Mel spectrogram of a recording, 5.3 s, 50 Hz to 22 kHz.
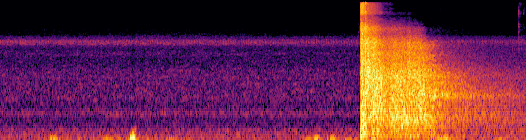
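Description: A single loud, close gunshot from a 70-year-old CZ52 pistol at an outdoor shooting range, with a sharp broadband crack followed by a long, slowly fading echo, preceded by faint handling noises.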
